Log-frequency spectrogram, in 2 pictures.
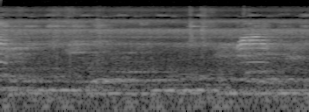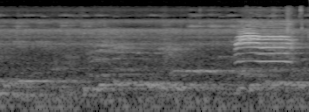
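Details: A cat gives two brief meows a few seconds apart, the second clearer and more tonal, against a constant droning low background hum.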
